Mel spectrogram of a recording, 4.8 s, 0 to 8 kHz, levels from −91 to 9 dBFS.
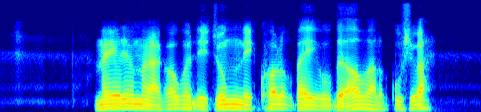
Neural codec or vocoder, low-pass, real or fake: codec, 16 kHz in and 24 kHz out, 0.4 kbps, LongCat-Audio-Codec, four codebook decoder; 7.2 kHz; fake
